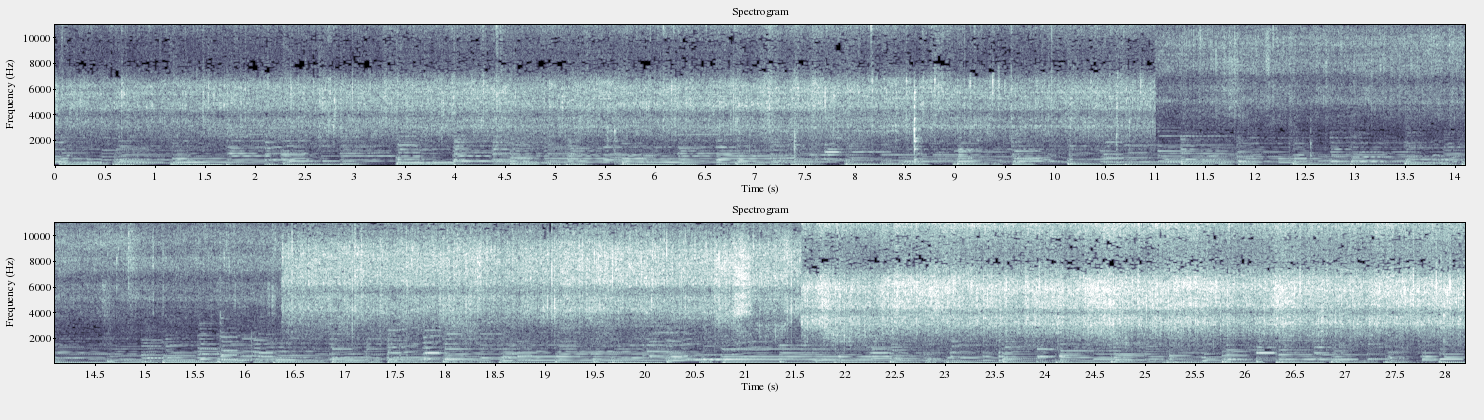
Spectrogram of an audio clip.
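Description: Chicken-and-zucchini patties sizzling in hot oil in a non-stick frying pan as they are turned with a wooden spatula. The sizzle thins out for a few seconds near the middle and comes back stronger toward the end.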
